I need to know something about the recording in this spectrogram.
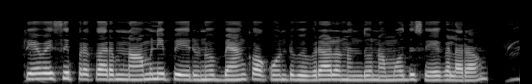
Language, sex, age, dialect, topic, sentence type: Telugu, female, 18-24, Southern, banking, question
